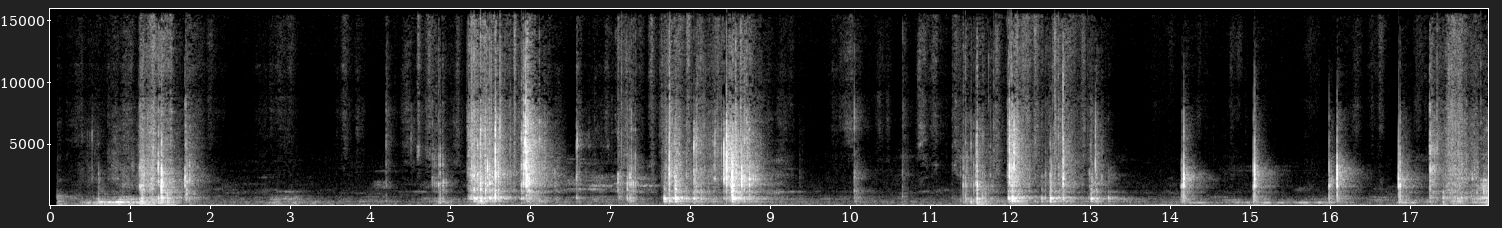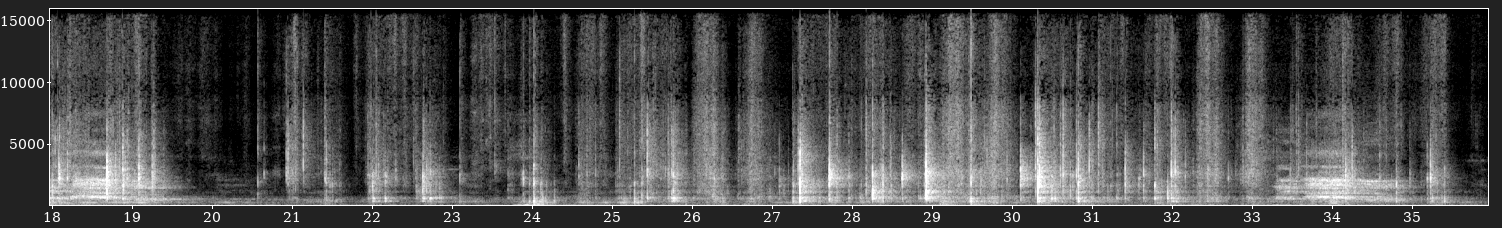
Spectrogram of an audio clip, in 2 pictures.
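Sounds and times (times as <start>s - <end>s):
chalk cracking and crunching: 16.6s - 35.9s.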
